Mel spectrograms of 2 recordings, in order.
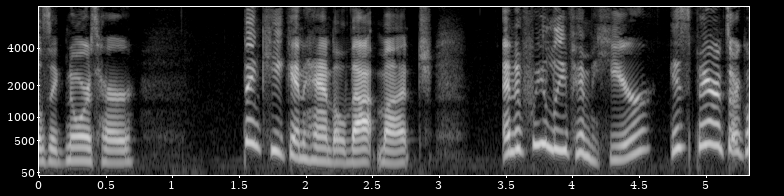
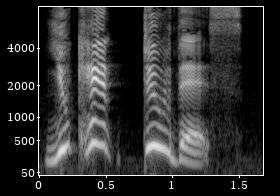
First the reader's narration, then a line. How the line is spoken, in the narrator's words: Henry snaps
